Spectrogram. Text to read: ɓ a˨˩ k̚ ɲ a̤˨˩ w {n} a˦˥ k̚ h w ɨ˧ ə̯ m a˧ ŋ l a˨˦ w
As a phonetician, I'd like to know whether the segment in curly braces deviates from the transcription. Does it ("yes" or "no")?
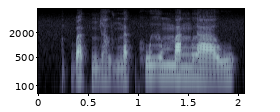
no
